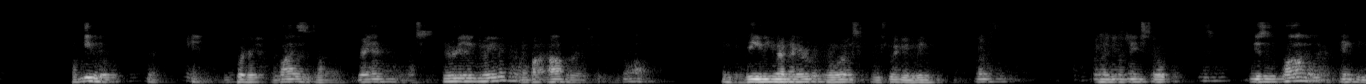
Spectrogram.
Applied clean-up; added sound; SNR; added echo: neural mask model DeepFilterNet 3.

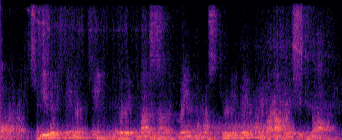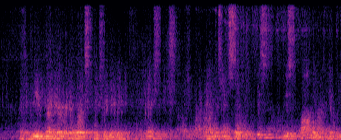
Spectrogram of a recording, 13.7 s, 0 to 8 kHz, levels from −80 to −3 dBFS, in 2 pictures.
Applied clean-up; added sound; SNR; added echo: neural separator model SepFormer DNS4.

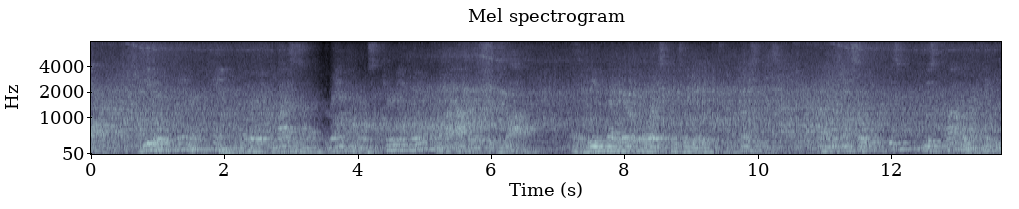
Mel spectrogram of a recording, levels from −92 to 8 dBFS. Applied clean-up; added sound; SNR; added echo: none; Train; 3 dB; reverberation time 1.0 s.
